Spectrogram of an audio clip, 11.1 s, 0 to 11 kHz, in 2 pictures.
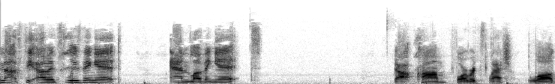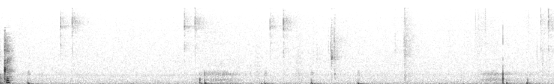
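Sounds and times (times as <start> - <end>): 
speech: 0.0 - 2.7, 3.9 - 5.8
low steady background: 0.0 - 11.0
typing on a computer keyboard: 6.1 - 6.4, 7.4 - 9.7, 10.5 - 11.0.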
